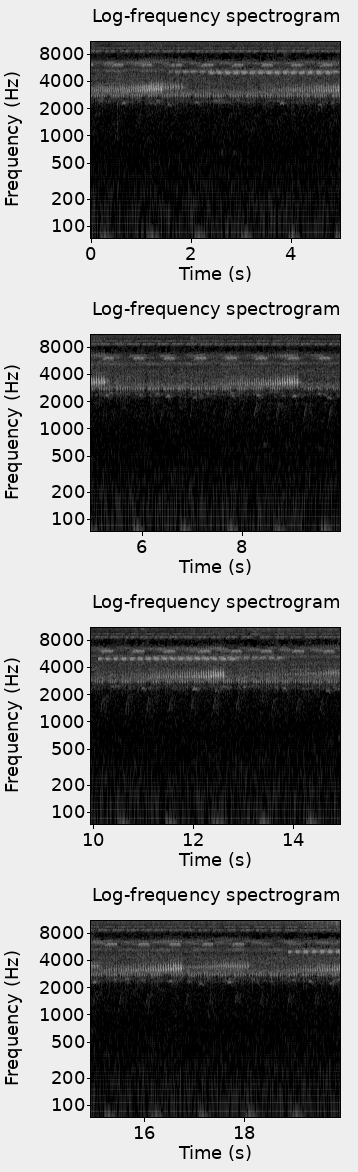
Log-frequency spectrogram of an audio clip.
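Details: Crickets at night in a forest, many chirping together in a continuous shrill, buzzing wash of high trills, the loudness stepping up and down abruptly every few seconds.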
